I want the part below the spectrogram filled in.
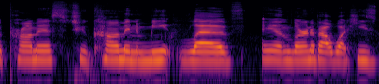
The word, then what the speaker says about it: Lev: Now, I'm assuming his name is pronounced Lev, because it's spelled L-E-V. – Yeah. – And I kept reading it as Levi in my head, so it's Lev.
